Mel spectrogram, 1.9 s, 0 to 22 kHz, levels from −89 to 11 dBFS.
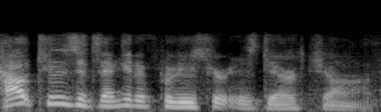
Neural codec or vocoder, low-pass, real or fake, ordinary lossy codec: codec, 24 kHz, 1 kbps, SNAC; 7.2 kHz; fake; Opus, 16 kbps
